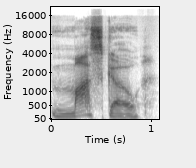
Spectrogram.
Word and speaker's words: Moscow: So, so photographs from the interior of the residence at 11:22 King Road in Moscow, Idaho, rhymes with Costco, where four University of Idaho students were fatally stabbed, have been disclosed to the public for the first time.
